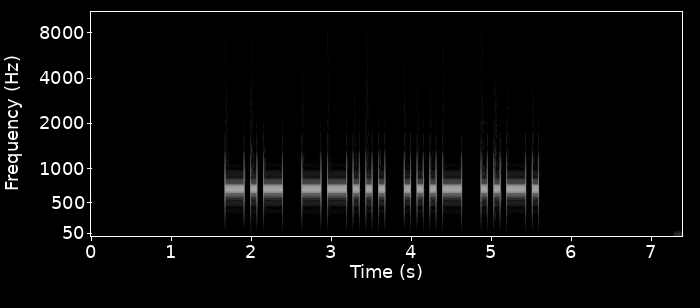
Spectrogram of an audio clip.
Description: Morse code, heard as a keyed tone, about 17 wpm, 700 Hz. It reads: K7VF
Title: Speed Racing - USA 1x2 Call Signs 15wpm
